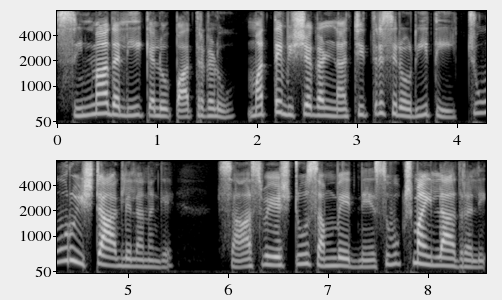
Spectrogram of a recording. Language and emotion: Kannada, disgusted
